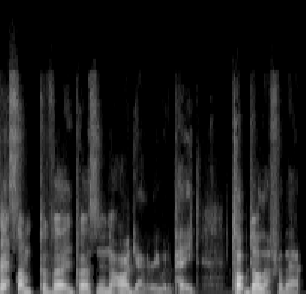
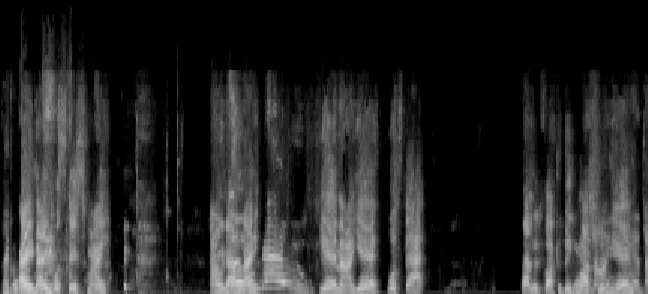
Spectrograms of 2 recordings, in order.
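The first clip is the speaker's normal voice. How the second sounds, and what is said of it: Put-on New Zealand accent. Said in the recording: “What's a Kiwi accent?... I'm good at accents... I'm not good at accents.”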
